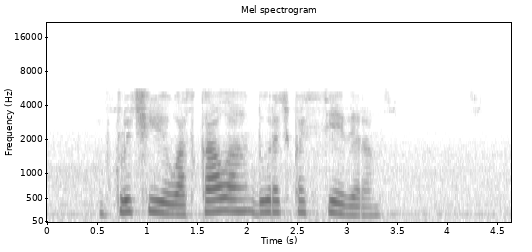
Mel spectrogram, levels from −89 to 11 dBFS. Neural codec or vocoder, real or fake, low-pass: none; real; 5.4 kHz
